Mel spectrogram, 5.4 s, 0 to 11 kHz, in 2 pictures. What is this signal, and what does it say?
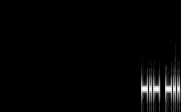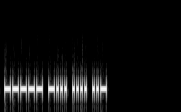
Morse code, heard as a keyed tone, about 40 wpm, 700 Hz. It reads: KD0BHU
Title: USA Call Signs - 6 Characters - Repeated 2x - 40wpm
